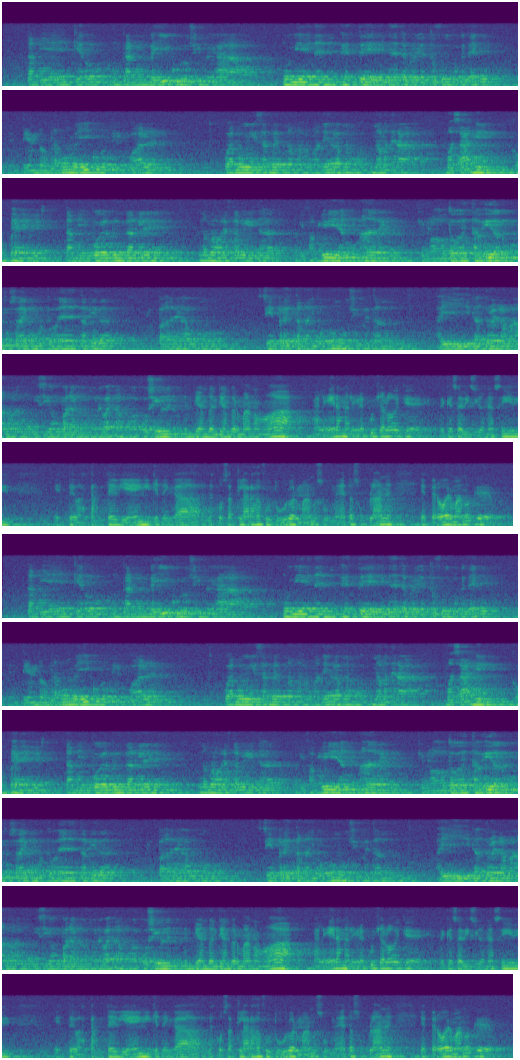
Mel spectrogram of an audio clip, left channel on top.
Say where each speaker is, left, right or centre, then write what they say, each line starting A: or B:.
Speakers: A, on the right; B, on the right.
A: También quiero comprarme un vehículo si me va muy bien en este, en este proyecto futuro que tengo.
B: Entiendo,
A: Comprarme un vehículo en el cual pueda movilizarme de una mejor manera, una, mo- una manera más ágil
B: comprendo.
A: eh, también poder brindarle una mejor estabilidad a mi familia, a mi madre, que me lo ha dado toda esta vida, como tú sabes, como toda esta vida, los padres a uno siempre están ahí con uno, siempre están ahí dándole la mano, la bendición para que uno le vaya lo mejor posible.
B: Entiendo, entiendo, hermano. Ah, me alegra, me alegra escucharlo de que, de que se visione así este, bastante bien y que tenga las cosas claras a futuro, hermano, sus metas, sus planes. Espero, hermano, que,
